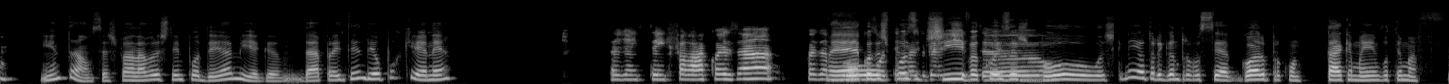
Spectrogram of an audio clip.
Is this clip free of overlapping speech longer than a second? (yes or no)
no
